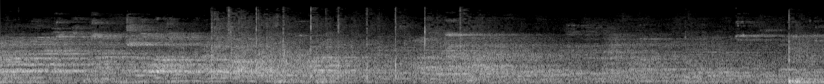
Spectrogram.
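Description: Basketball bouncing on a hardwood gym floor during play, with players' voices in a large hall.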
